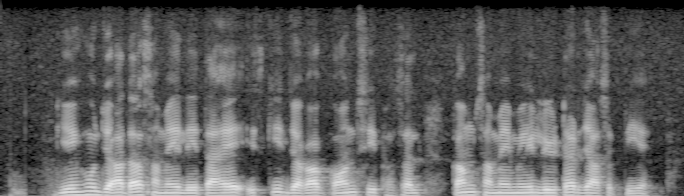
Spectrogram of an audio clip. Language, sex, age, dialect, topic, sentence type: Hindi, male, 41-45, Garhwali, agriculture, question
